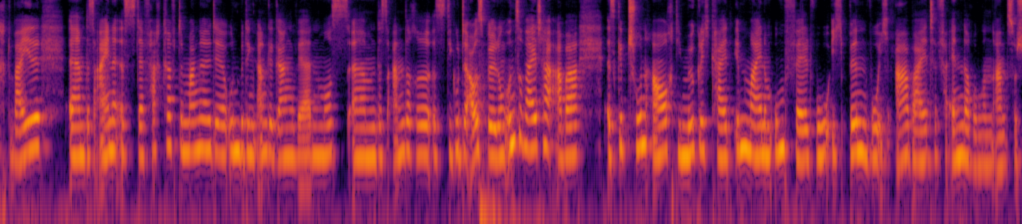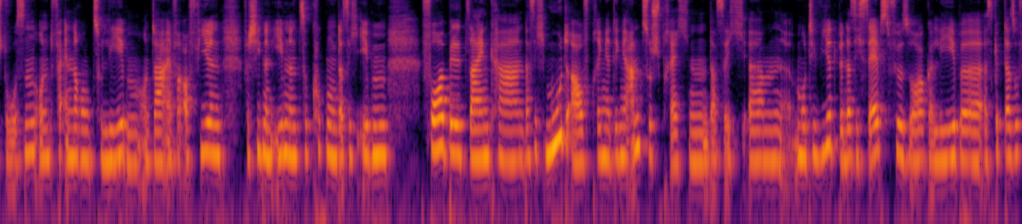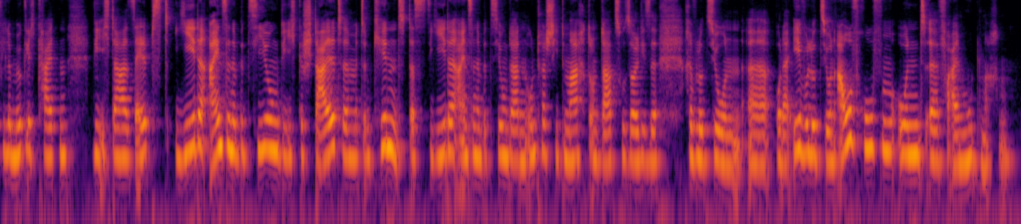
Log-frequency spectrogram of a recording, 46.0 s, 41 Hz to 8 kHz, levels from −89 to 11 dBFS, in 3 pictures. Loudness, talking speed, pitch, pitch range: -20 LUFS, 155 wpm, 205 Hz, 190-220 Hz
